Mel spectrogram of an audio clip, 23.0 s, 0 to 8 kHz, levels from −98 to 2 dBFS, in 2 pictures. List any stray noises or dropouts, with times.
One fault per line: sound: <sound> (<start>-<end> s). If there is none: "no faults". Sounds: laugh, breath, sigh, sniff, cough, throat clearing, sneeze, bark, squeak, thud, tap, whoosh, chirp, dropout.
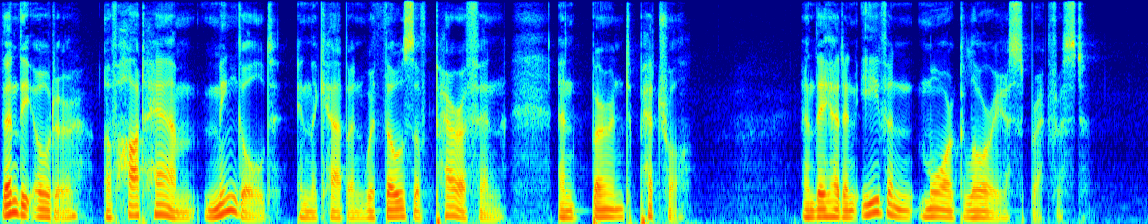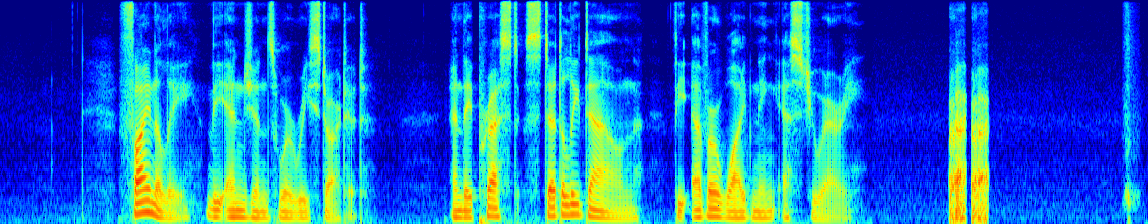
sound: laugh (21.0-21.4 s)
sound: whoosh (22.7-22.9 s)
